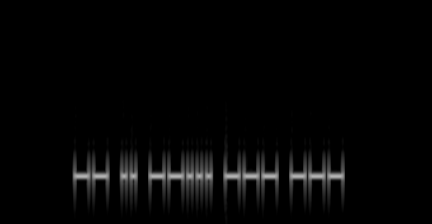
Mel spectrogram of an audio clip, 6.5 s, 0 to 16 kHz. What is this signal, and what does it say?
Morse code, heard as a keyed tone, about 17 wpm, 700 Hz. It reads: MI7OO
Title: Code Groups - 5 Letter:Numbers - 17wpm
